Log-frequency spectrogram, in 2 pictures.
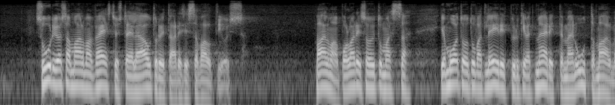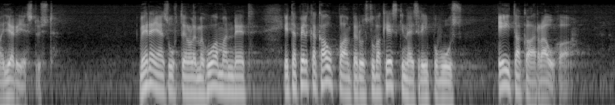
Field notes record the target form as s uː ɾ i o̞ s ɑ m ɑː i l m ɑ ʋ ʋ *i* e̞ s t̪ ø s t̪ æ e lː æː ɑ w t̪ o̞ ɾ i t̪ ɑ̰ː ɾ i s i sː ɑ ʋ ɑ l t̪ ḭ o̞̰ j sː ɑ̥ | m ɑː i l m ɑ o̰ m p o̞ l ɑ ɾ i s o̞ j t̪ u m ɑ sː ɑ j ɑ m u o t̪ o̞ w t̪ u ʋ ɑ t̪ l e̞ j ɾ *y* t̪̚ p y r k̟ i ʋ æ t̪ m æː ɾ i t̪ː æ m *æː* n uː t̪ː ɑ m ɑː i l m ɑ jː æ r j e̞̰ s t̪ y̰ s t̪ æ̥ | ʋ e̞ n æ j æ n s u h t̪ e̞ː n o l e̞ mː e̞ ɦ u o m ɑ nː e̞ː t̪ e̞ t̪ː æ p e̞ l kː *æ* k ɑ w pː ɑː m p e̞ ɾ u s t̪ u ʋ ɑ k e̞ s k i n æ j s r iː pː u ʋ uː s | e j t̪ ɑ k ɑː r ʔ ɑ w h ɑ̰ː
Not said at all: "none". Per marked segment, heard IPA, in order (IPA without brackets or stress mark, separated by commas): æ, i, æː, æ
